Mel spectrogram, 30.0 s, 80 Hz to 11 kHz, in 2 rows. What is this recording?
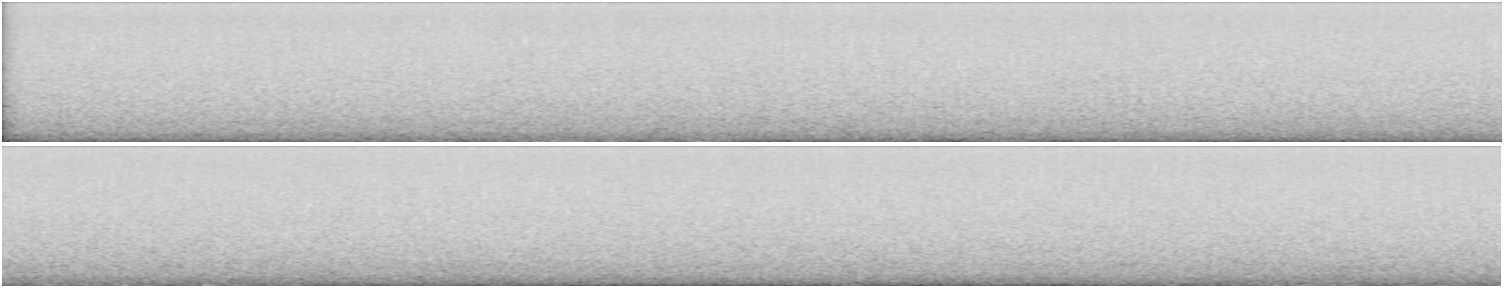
Soundscapes > Nature
WATRFall Urban Creek morning after rain
Urban creek flowing over rocks after a night of rain. Creek flowing to the left, mic pointed across and around 30 degrees to the left. It was a windy day so applied a HP Eq in iZotopeRX to remove noise and wind.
